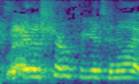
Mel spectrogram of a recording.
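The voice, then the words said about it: Stan Lee-style huckster showman voice. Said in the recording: “Is that your Stanley accent coming through? ... It was like a huckster trying to sell you the greatest story ever made.”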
